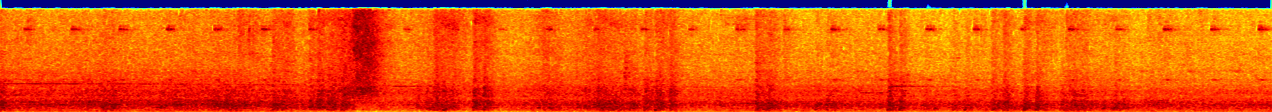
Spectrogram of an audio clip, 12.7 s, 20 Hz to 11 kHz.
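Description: JR Kyushu 813 series electric train running, heard from the cab: a steady running rumble with irregular sharp clacks as the wheels cross rail joints and points.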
